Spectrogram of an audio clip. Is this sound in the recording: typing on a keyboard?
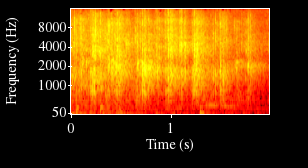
no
